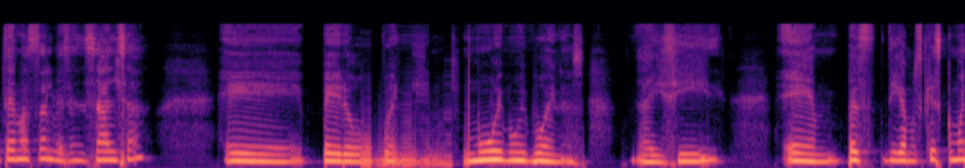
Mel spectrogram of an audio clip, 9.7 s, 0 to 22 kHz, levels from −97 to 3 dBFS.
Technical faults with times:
3.62-4.70 robotic sound from repeated short buffers

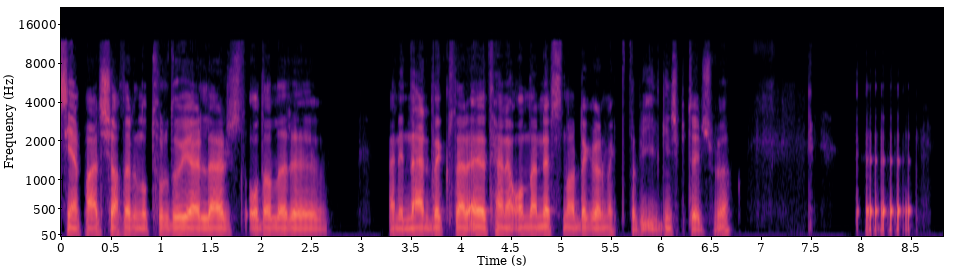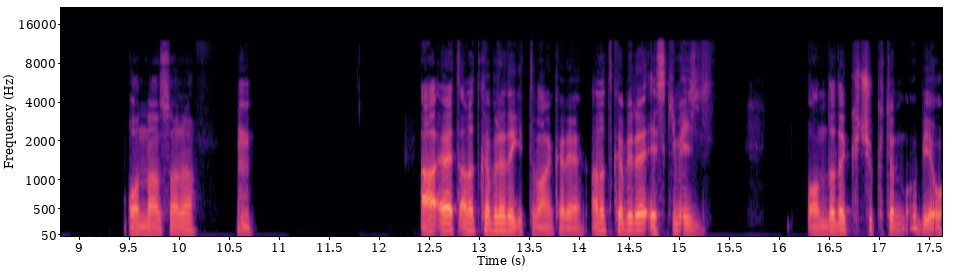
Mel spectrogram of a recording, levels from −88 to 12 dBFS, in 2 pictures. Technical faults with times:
3.72 CD skip

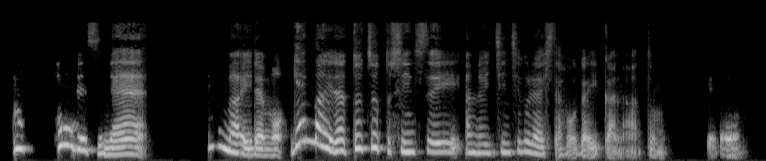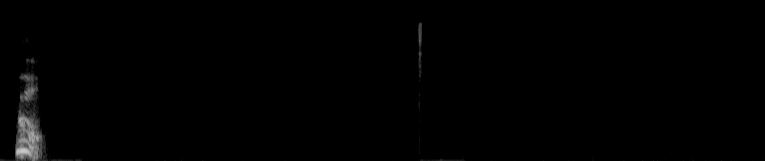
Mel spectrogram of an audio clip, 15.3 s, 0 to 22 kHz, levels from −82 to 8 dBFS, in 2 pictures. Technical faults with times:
2.48-2.51 AAC frame loss with concealment
4.91-4.95 AAC frame loss with concealment

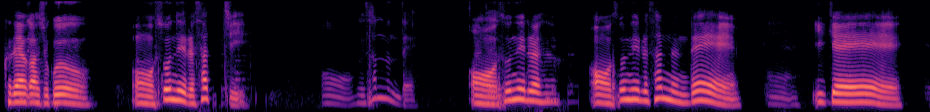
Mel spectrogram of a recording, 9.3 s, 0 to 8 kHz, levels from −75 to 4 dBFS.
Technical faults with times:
0.00-0.15 speech suppressed in double talk
0.50-0.63 speech suppressed in double talk
2.11-2.58 echo leak
5.04-5.58 speech suppressed in double talk
5.54-5.77 echo leak
9.26-9.31 echo leak

